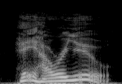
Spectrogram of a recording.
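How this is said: The greeting sounds warm and welcoming.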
